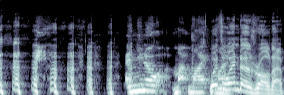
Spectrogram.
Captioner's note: laughing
